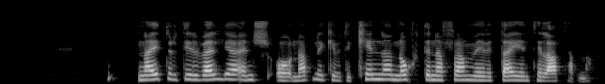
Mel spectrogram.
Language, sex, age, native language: Icelandic, female, 40-49, Icelandic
